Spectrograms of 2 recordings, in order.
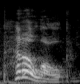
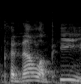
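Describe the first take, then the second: First: The name ends in a single 'lope' syllable. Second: The name ends in 'lo-pee' with four syllables. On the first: This is how the speaker misread the name. The speaker calls it wrong. "I always thought it was Penelope" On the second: This is the name's real pronunciation. The speaker calls it right. "but no, it's Penelope"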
